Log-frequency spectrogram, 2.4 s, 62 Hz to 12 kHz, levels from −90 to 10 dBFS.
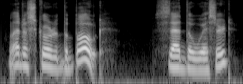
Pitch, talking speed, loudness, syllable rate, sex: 195 Hz, 220 wpm, -17 LUFS, 5.8 syllables/s, female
